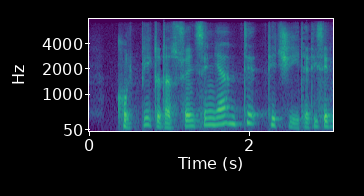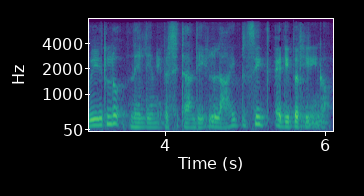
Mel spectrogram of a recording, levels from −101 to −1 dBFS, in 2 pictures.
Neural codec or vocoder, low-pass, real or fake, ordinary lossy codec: codec, 16 kHz, 0.8 kbps, ZipCodec; 7.2 kHz; fake; AAC, 48 kbps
